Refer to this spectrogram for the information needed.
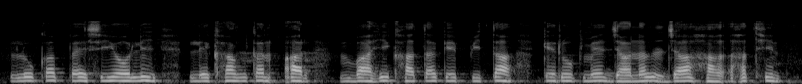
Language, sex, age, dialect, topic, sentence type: Magahi, male, 25-30, Southern, banking, statement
